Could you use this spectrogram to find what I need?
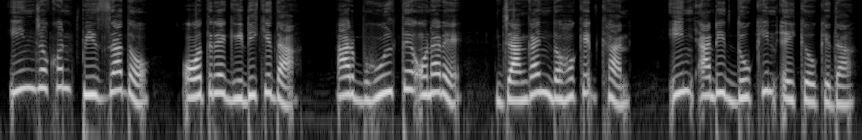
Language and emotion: Santali, sad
